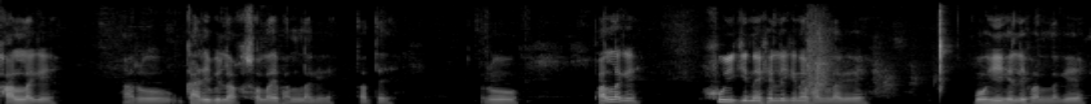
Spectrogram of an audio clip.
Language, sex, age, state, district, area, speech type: Assamese, male, 30-45, Assam, Morigaon, rural, spontaneous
